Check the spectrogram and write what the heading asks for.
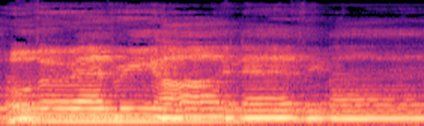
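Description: Male gospel vocal group singing in harmony through microphones, holding long notes, with a wavering vibrato about halfway through.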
